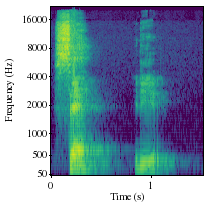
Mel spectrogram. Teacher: Série, mais forte o sé, que é a penúltima. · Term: paroxítonas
